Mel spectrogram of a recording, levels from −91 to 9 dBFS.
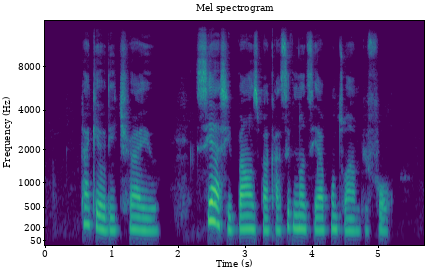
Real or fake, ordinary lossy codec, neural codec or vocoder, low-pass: real; none; none; 14.4 kHz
